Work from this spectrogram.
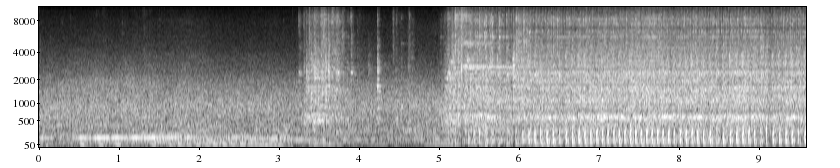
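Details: Coleman CT200U mini bike just after a carburetor replacement, started with fuel on, choke on and switch on: a few quiet seconds, then the small engine catches and settles into an even, quick putter around three beats a second; starts and runs normally.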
